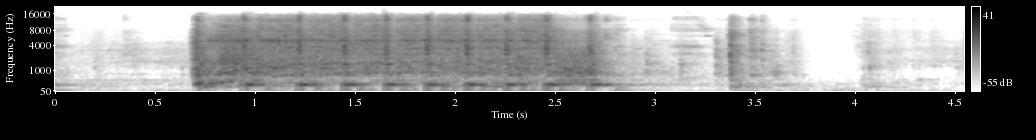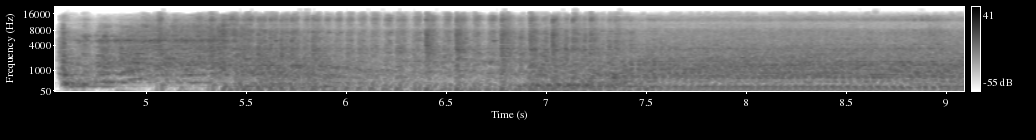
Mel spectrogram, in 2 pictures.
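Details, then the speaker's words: Craftsman LT2000 riding mower, restarted after running on fresh gas, air box and air filter on: short cranking bursts, a pause, then it fires promptly and settles into a steady, even run. Starts easily and sounds good. "and yeah, so far sounds good. Engine sounds good."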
